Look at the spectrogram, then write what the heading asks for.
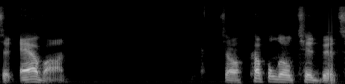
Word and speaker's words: Avon: We have a town right down the road here it's spelled Avon, but we pronounce it Avon.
